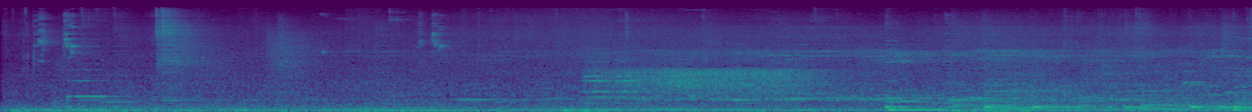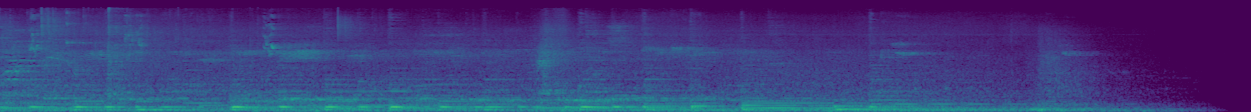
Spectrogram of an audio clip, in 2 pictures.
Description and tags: life in an HDB
city-life, government-housing, outside-apartment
